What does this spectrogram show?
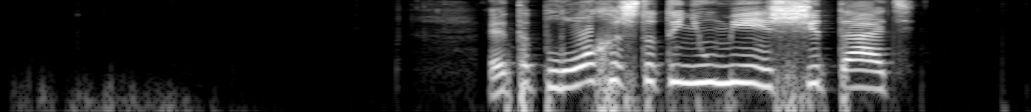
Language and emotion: Russian, angry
